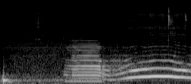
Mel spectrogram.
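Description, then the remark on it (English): A person vocally imitates a bull elk's lazy grunt: a low buzzy rumble, then a flat nasal drone, ending in a drawn-out moaning note that swells and sags over about a second. “Yeah, it's more of a grunt.”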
